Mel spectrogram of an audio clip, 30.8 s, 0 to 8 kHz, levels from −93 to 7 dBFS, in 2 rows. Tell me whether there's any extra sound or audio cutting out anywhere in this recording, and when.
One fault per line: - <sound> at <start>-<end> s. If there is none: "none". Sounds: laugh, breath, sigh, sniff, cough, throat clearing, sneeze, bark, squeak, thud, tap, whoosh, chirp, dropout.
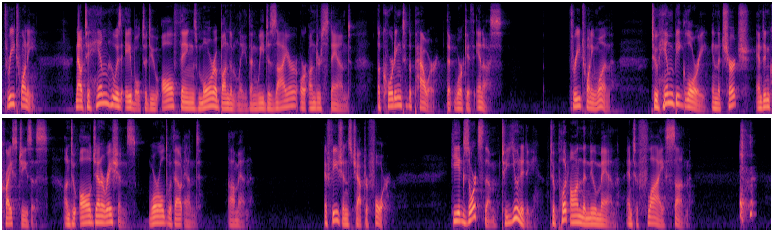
- cough at 30.1-30.5 s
